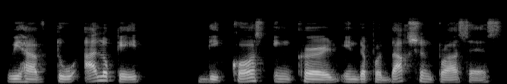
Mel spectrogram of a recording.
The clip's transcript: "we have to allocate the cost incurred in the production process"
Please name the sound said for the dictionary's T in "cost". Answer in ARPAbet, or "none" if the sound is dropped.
T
